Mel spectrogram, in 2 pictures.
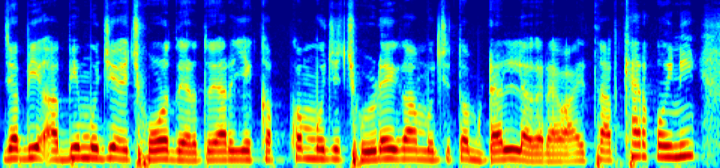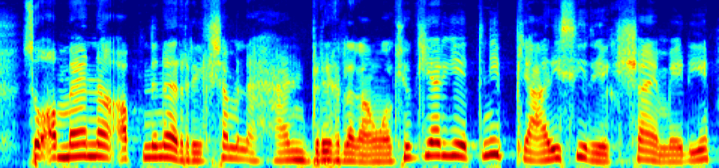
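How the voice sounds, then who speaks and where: A woman giving chatty, excitable comic game commentary in character as a cheeky baby gangster boy. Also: lowish voice, quick pace, few pauses. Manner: excitable, chatty, exclaiming often. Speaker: gaming YouTuber.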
